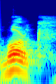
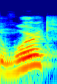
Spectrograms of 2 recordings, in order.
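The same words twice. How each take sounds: First: It is said Indian-style, with w like b. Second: It is said with a plain English w sound.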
